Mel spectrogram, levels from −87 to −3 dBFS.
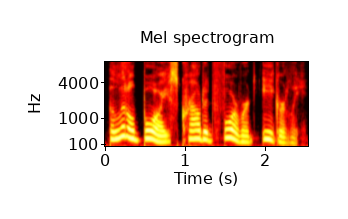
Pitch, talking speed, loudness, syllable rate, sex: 210 Hz, 140 wpm, -16 LUFS, 4.9 syllables/s, female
